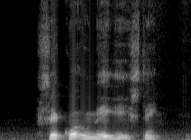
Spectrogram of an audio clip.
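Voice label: "siqua unigisd", Cherokee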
